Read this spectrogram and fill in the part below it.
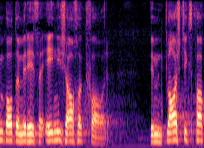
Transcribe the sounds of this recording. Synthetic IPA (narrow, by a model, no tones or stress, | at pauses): mbɔdəmɪɾhɛsəʔeniʃɑχəkfɑːɾə̰ | b̥ɪməntlɑʃtikspʰɑ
